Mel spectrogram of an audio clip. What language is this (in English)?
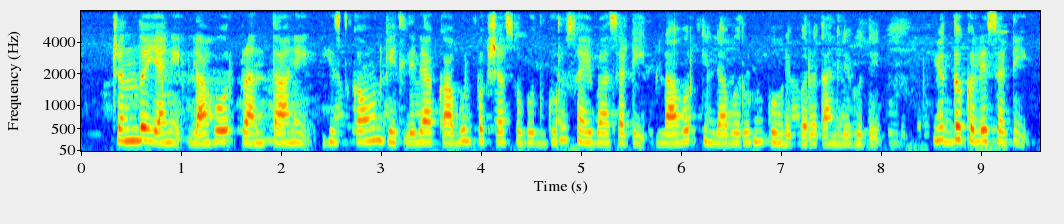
Marathi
